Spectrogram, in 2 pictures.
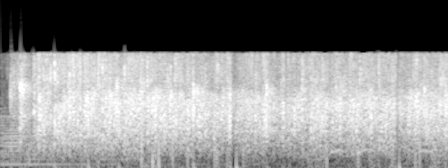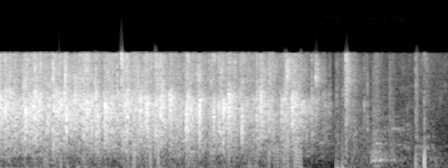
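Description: Audience applauding a stage musical number: dense clapping that starts as the song ends, holds steady, then dies away about seven and a half seconds in.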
